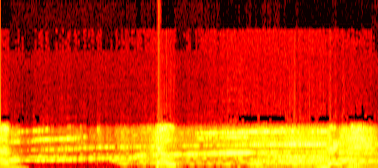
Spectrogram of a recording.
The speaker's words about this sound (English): Sorry, we've got an ambulance going by right now, guys.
